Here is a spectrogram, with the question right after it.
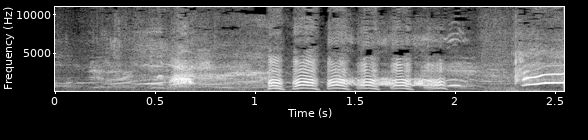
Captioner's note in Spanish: Risas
